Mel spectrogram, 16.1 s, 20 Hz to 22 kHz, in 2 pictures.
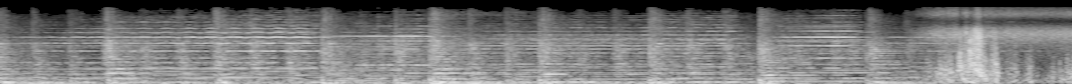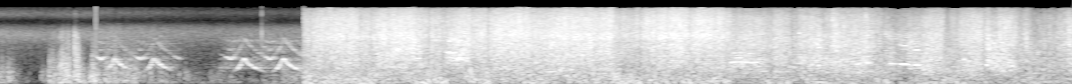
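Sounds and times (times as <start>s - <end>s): wind gusting on microphone: 7.0s - 16.0s
floodwater rushing: 8.8s - 16.0s.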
